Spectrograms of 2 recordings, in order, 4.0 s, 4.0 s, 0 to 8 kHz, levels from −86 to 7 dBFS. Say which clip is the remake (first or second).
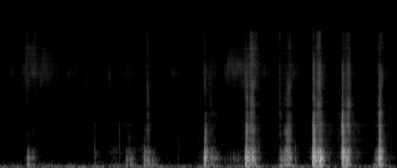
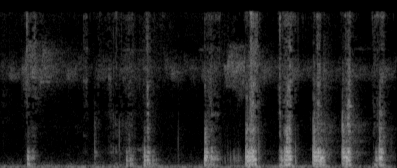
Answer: first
